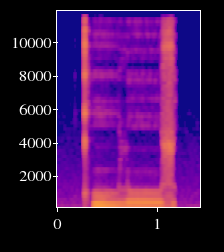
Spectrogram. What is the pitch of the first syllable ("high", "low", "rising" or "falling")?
falling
